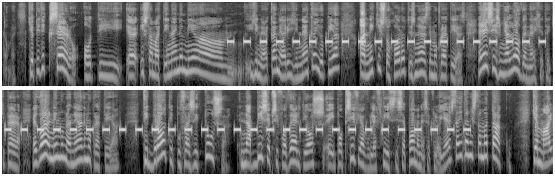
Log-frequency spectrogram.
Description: Evenly repeated beeps, with speech in Greek. There is no code.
